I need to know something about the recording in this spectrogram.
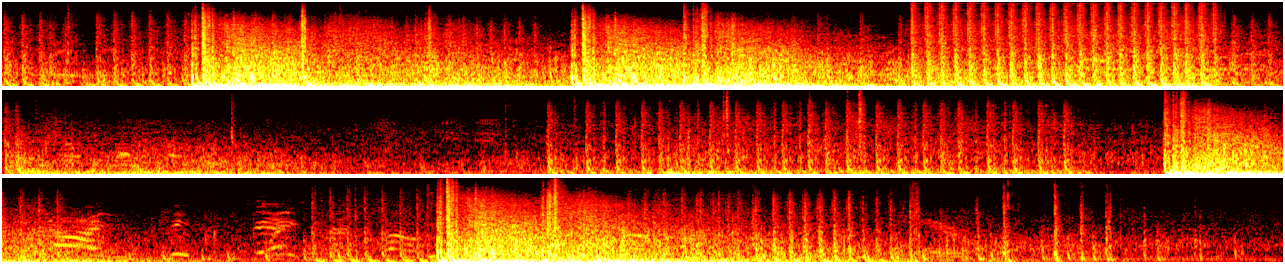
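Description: Loud explosions boom nearby and rumble away.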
